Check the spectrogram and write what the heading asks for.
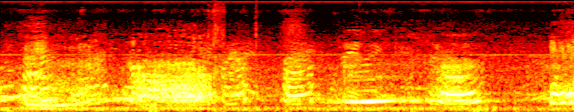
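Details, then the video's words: California sea lions hauled out together, heard in ambient audio: a run of hoarse, wavering, moaning barks at mid pitch, several overlapping, with loud bursts at about one-second intervals. "California Sea Lions"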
